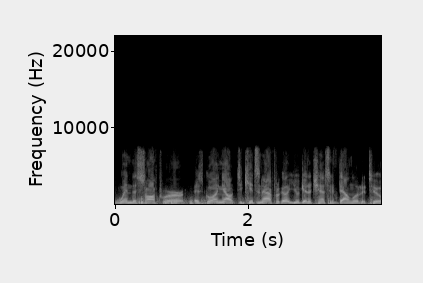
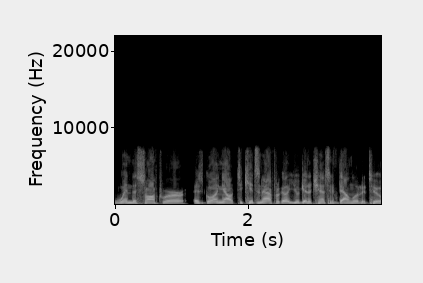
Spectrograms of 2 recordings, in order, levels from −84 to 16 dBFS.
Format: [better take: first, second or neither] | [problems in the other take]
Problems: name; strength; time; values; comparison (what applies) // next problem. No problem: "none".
second | background sound (Thunder); 11 dB below the speech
